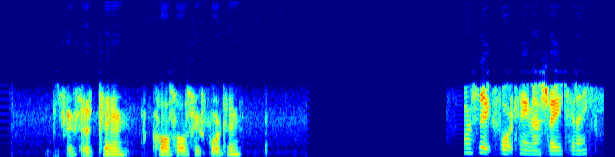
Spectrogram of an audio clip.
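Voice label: Dispatch, p25; WSO DISP 1; wake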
